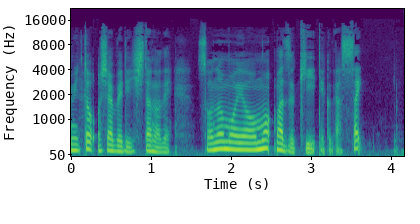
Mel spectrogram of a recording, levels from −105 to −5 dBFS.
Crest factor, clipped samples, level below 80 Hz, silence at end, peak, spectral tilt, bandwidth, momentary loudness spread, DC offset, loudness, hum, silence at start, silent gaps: 16 dB; under 0.1%; -56 dBFS; 0.05 s; -10 dBFS; -6.5 dB/octave; 13.5 kHz; 14 LU; under 0.1%; -26 LUFS; none; 0 s; none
